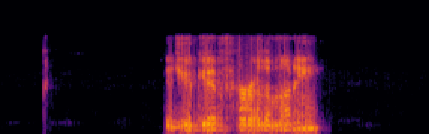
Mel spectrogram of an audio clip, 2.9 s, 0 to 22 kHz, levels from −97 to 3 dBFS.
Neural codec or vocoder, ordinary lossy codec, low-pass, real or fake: none; Opus, 64 kbps; 7.2 kHz; real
